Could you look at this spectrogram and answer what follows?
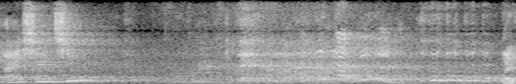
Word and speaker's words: Eichhörnchen: Aishinshin. How do you spell it? See, now I've asked her the real question. Eichhoermchen. Aishinshin.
